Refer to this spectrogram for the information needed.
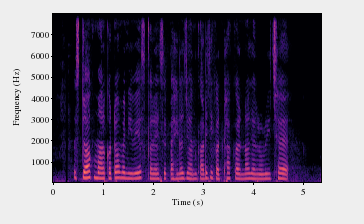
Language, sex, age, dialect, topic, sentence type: Maithili, female, 46-50, Angika, banking, statement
